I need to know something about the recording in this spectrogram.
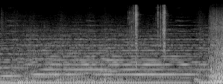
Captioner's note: gun clicks; gunshot bangs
